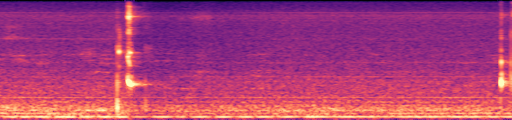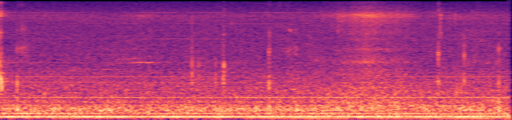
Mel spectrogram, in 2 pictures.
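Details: Baby hiccups: two tiny, sharp hiccup sounds several seconds apart in a quiet room with a steady background hum.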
